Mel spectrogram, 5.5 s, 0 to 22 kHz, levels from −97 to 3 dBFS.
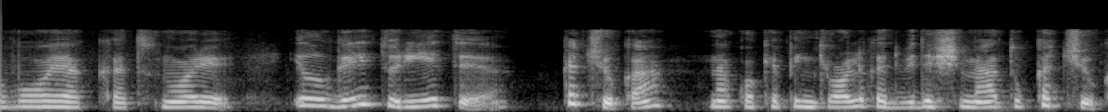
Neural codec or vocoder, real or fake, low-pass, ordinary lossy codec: none; real; 7.2 kHz; AAC, 64 kbps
